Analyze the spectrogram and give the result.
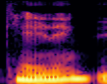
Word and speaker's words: Koenig: They told me I pronounced Sarah Koenig's name wrong. Thank you, 707. – Oh, that's how you say it, Koenig? – Yeah.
